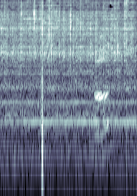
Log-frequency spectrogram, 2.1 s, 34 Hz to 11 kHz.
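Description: Stick (arc) welding on steel with a 3.2 mm electrode from an inverter welder: the arc's steady crackle and hiss with a faint steady hum, and one sharp click about a third of the way in. The arc burns evenly, which the owner takes as the sign of a very strong machine.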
